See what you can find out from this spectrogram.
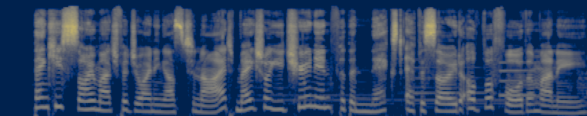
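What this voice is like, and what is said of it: Newsreader presenter voice. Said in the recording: “in your favorite presenter voice ... I'm just going to do the newsreader one.”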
